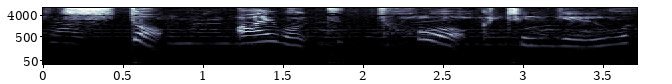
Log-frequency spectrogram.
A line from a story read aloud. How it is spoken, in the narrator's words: He growled fiercely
